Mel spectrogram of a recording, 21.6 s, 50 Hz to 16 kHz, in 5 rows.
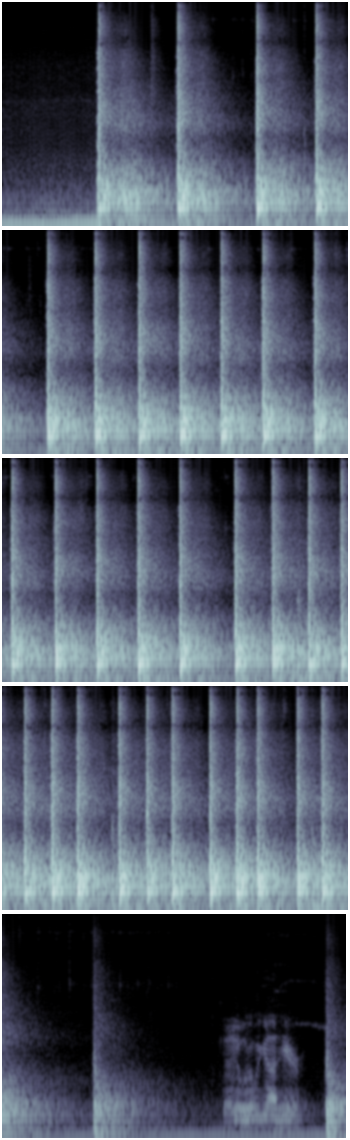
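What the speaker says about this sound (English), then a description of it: "turn the safety off, and I'm gonna shoot, see how we go" A Kel-Tec CP33 pistol fires a long string of sharp, evenly spaced shots, roughly thirty cracks in quick succession, loud and close, then the firing stops and a brief voice and faint rattle follow.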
